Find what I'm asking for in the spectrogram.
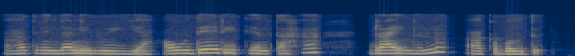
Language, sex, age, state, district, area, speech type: Kannada, female, 18-30, Karnataka, Chikkaballapur, rural, spontaneous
